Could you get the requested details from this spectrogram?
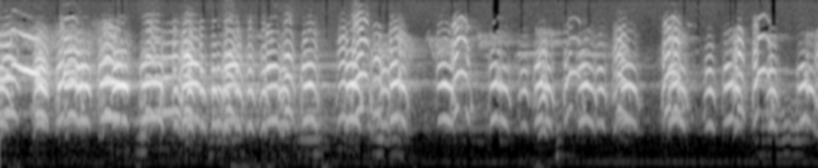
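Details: Several gray-headed gulls in Central Russia call over one another in a dense chorus of nasal, yelping notes, each rising then falling, about two or three per second.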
